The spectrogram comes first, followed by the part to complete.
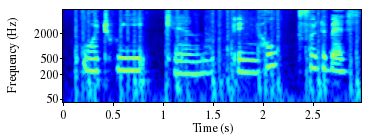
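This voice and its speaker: Very slow speech from a high-pitched woman, with noticeable background noise. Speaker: streamer. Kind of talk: casual chat. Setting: live stream. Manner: chatty.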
